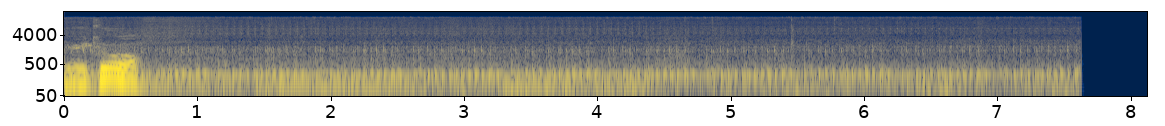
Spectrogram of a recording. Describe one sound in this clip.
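A small motor hums steadily as gears turn and whir.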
